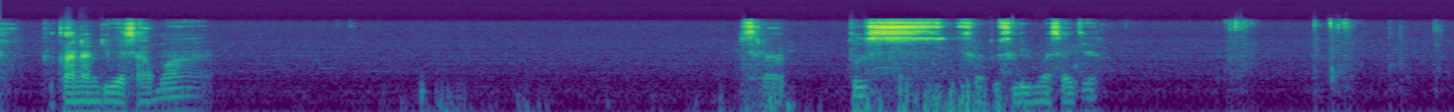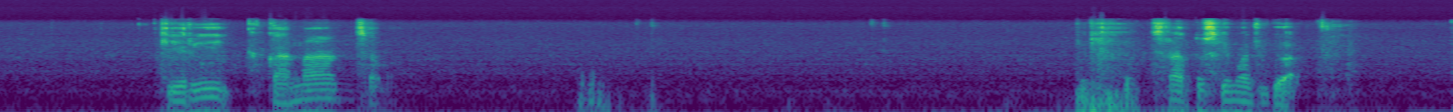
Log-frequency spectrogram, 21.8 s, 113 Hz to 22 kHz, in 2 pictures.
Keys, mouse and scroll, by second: 0.7 Return, 7.9-9.7 typing, 10.2 Return, 12.6 click, 15.5 click, 19.5-21.8 typing.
